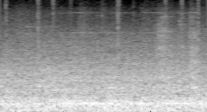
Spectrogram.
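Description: Steady low background rumble with a constant hum in it.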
